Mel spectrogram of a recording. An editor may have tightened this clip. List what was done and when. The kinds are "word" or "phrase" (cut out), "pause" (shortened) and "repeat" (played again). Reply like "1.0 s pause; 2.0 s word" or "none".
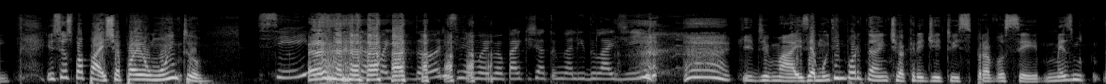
2.4 s pause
